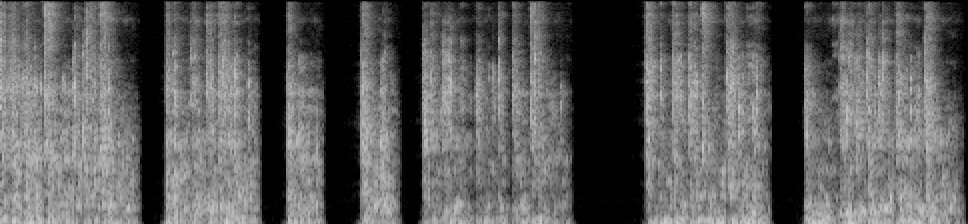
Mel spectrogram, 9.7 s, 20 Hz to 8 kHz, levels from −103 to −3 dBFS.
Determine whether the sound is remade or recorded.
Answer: remade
